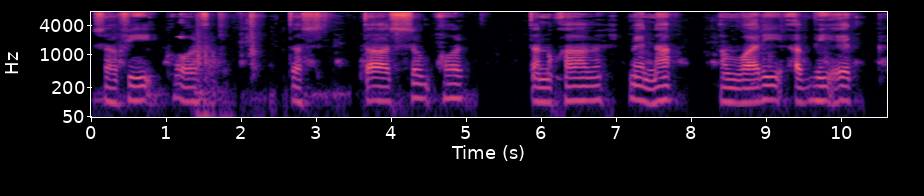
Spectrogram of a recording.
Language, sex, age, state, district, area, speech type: Urdu, male, 45-60, Uttar Pradesh, Rampur, urban, spontaneous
